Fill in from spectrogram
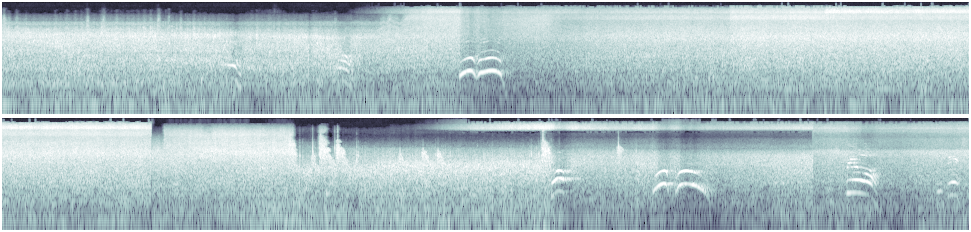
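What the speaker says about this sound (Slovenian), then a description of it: "Čudoviti slapovi Poličanke!" Loud, steady roar of the Poličanka waterfalls in the Idrijca valley, a dense rushing wash of falling water that fills the whole clip, with a few brief chirps or voice-like tones rising above it.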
